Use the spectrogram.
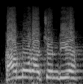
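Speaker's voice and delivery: high and loud accusing question; stern demand. Acted. The Prophet confronts the companion, loud and stern. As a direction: demand an answer sharply.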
